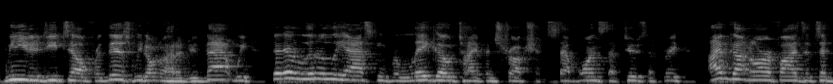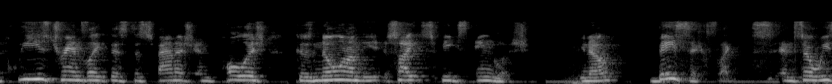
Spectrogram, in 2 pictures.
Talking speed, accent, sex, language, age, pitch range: 190 wpm, American, male, English, 30-49, 145-195 Hz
